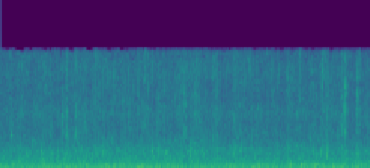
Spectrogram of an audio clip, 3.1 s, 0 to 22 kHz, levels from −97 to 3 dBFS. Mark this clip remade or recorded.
recorded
